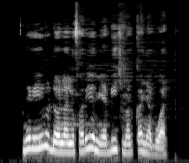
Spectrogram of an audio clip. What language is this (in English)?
Luo (Kenya and Tanzania)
